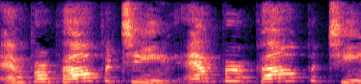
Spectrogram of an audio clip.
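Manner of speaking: put-on very high, thrilled, excited little-girl voice. Retelling a little girl calling out on an escalator: imitating an excited little girl. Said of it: "she was so excited to see the Emperor".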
